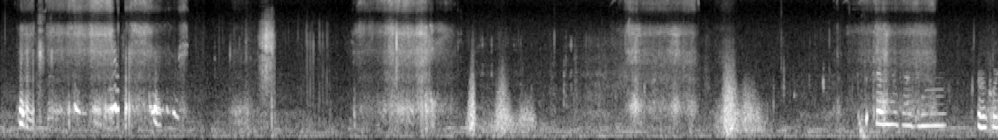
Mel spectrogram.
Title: Teddy Snoring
